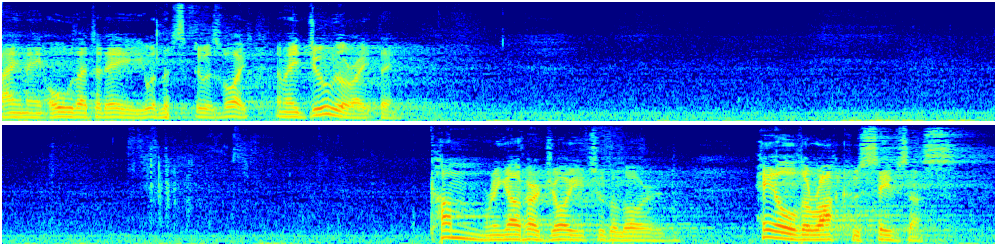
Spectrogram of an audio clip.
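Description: An elderly man speaks calmly and steadily into a microphone, with pauses.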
